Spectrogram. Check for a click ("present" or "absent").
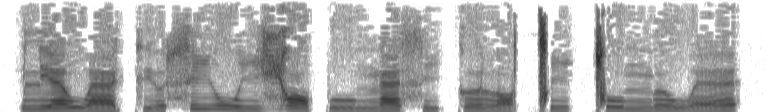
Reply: present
